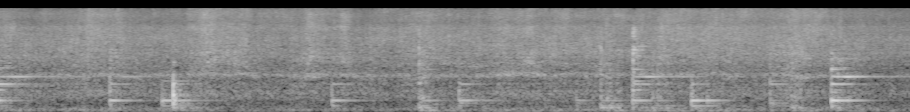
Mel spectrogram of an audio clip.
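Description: Chicken pieces sizzling in oil in a stainless steel pot while a wooden spatula stirs them. About ten irregular knocks of the spatula against the pot each ring briefly over the steady sizzle.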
